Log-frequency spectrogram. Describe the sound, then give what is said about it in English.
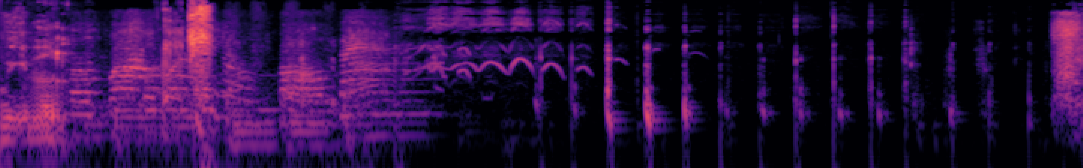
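A loud, drawn-out belch rumbles for a couple of seconds, then gives way to squeaky chirps and a rapid series of sharp clicking pops. “Holy fuck! Was that burp from?”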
